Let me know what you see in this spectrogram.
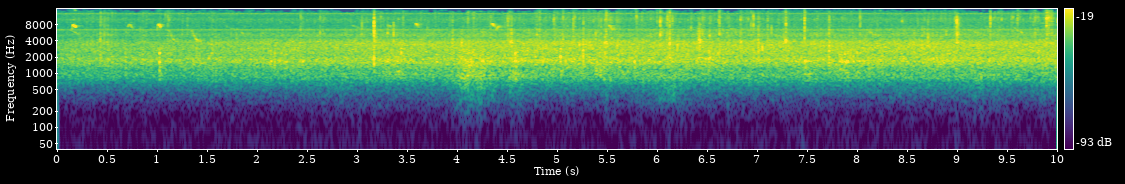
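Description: Faint ambience of small birds at a feeder: a steady hiss with scattered light ticks and a few brief, high chirps.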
